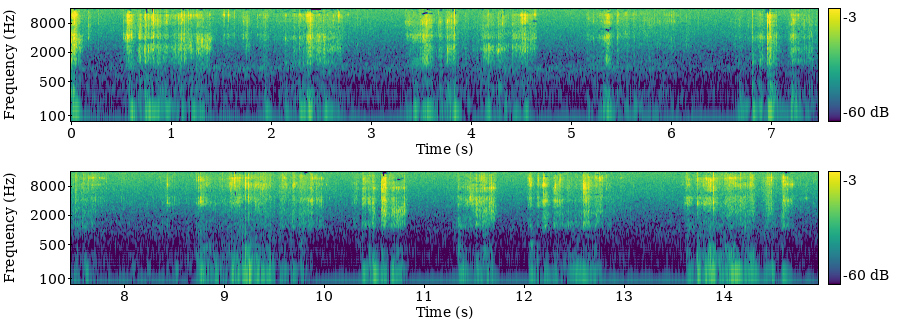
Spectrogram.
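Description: Small dry wood chips in a wooden bowl are stirred and scooped with a wooden spoon while a gloved hand holds the bowl. Short bursts of dry rustling and crisp clattering over a soft low thump come in repeated strokes separated by brief quiet pauses.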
